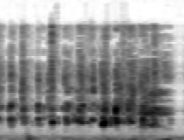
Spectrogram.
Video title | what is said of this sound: Alcohol ink art | shake this until you hear the ball rattle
